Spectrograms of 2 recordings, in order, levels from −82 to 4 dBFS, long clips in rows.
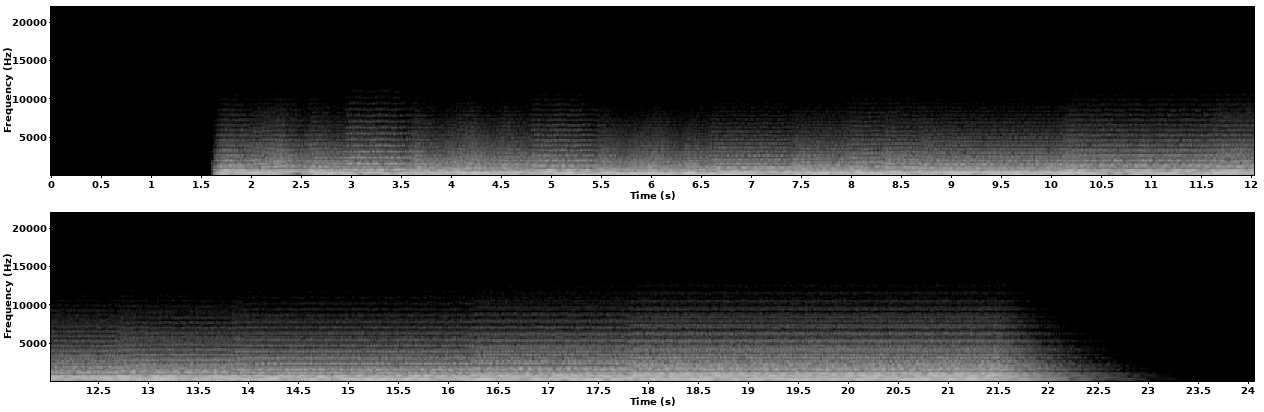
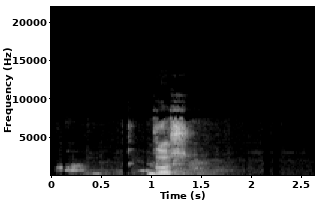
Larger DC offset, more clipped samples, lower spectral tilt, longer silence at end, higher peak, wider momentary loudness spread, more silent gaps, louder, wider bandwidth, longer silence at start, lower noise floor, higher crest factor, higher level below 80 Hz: neither; neither; first, -7 dB/octave vs -2.5 dB/octave; first, 1.85 s vs 1.15 s; second, -6 dBFS vs -2 dBFS; second, 3 LU vs 22 LU; neither; second, -21 LUFS vs -18 LUFS; about the same, 10 kHz vs 11 kHz; first, 1.6 s vs 0.05 s; first, -79 dBFS vs -57 dBFS; second, 14 dB vs 22 dB; first, -52 dBFS vs -72 dBFS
